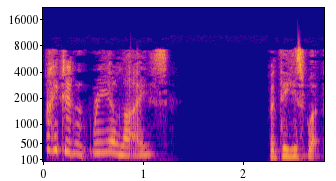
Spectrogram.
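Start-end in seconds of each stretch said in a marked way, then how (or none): 0.0-1.3 high, slow and tearful. Acted. Heroine murmuring in his arms, tearful. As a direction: let it trail off in tears.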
